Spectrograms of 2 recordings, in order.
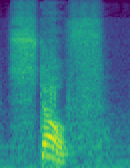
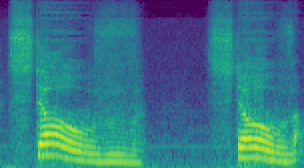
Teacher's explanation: a hot stove with a voiced v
